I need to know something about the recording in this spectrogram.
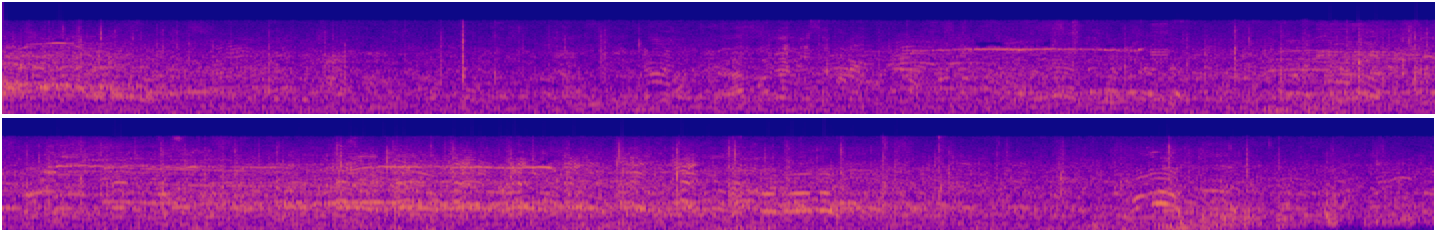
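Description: Men shout and call out to each other on an outdoor football pitch.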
